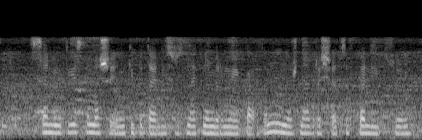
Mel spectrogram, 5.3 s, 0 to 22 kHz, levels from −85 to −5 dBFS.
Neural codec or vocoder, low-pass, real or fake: none; 7.2 kHz; real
